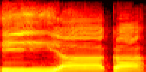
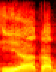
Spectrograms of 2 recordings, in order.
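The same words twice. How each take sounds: First: The 'y' sound is held and doubled. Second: The 'y' sound is short and single. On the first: The speaker calls it right. "এখানে কিভাবে পড়তে হবে?" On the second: The speaker calls it wrong. "এই তাসদিদটাকে বাদ দিয়ে দেই"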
